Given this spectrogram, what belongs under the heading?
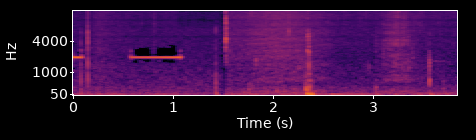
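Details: Car that has failed to start before, headlights just replaced: a single clear high beep at key-on over quiet, dash lights flicker, engine never turns over. Owner suspects fried wiring; not confirmed.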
